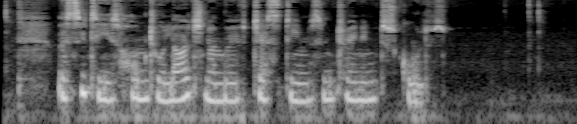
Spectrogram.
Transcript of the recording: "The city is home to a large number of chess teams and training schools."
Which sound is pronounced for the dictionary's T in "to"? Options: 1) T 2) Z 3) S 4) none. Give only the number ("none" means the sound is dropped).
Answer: 1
